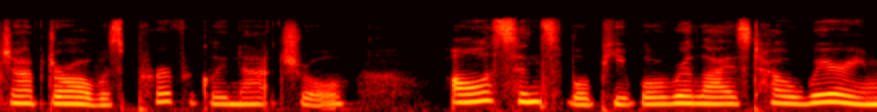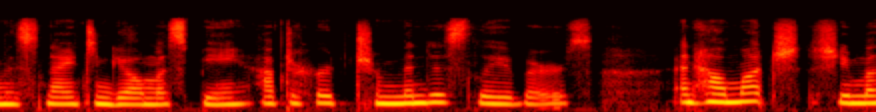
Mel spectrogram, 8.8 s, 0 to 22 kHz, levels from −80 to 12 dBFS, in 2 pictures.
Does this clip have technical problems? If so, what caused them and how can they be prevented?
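No, there's nothing wrong with this one: it's speech that came through an ordinary call connection, and the top end rolling off around 12 kHz is just what you'd expect from an Opus call path working as it should, so there's nothing to fix or prevent.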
